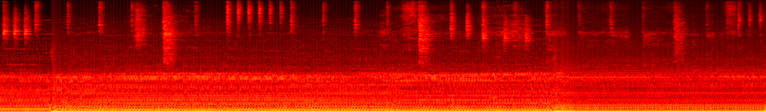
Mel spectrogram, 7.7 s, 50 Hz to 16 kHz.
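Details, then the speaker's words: Cheapest pair of Harmony HA-RD12 12-inch subwoofers, both faulty, possibly dropped: heavy bass notes carry buzzy clicks and rattles on top, typical of voice coil rub. "Maybe I just happened to get the 2 bad subs they had in their warehouse. I don't know. But this is pretty bad."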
